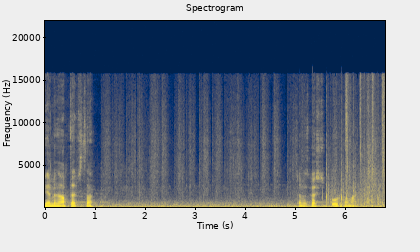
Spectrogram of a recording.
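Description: Footsteps swish through grass at a steady walk.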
